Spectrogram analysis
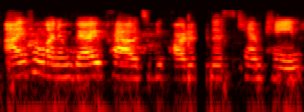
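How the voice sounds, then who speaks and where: A woman's voice: mid-range voice, steady tone, normal speed, sharp tone, lo-fi sound. A young American woman in her teens, enthusiastically hosting an online panel with a prepared introduction. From United States. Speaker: host.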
